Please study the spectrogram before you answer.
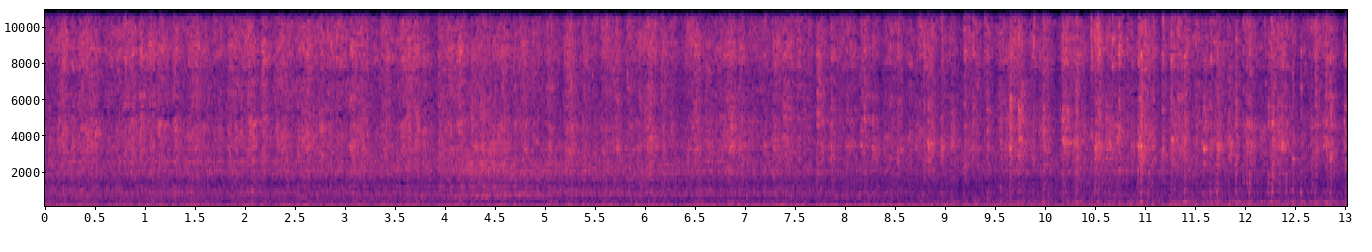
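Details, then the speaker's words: Alloy Cobra started after two months sitting, fired right up: deep, even rumble holding steady at idle with no misses, ticks or knocks; runs cleanly. "Sounds good."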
